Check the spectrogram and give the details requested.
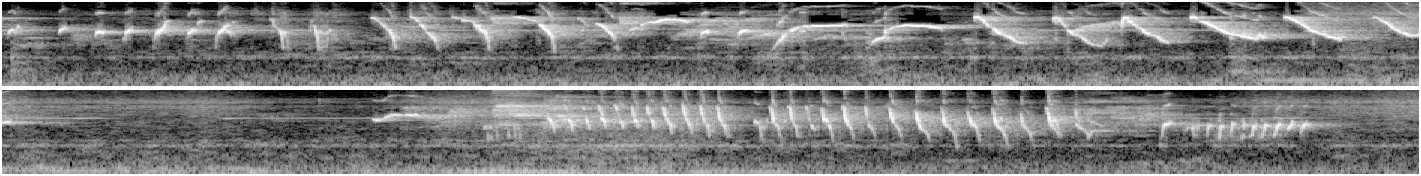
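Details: Canary tutor song for young birds learning to sing: long strings of sharp, rapidly repeated downward-sweeping notes, about three to four per second, a short silence, then a rich warbled trill fading into a lower buzz.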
